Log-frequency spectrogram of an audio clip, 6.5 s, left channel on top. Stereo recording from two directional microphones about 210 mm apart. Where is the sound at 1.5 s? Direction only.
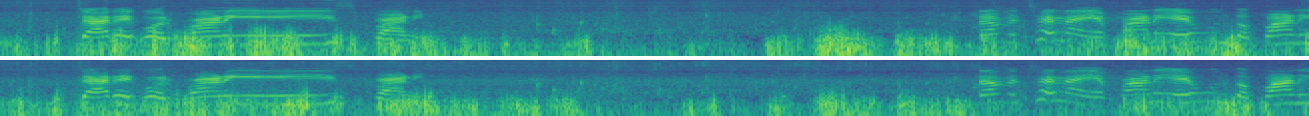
15° left (ahead or behind).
